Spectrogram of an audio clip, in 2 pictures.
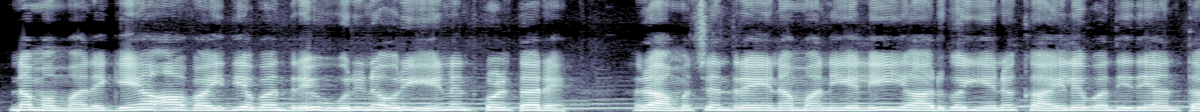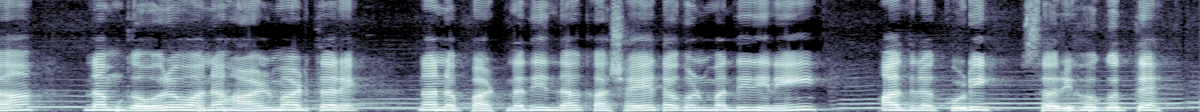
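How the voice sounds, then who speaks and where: A man's voice: fairly high pitch, little pitch movement, moderate pace, music in the background, natural voice. A man voicing a proud, stern village elder in a moral story, haughty and scolding. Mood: angry, scolding.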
